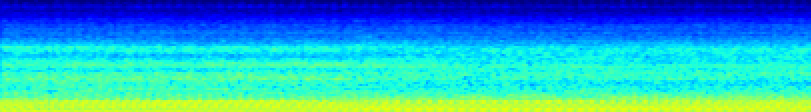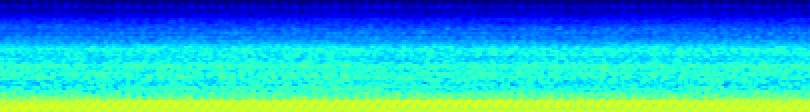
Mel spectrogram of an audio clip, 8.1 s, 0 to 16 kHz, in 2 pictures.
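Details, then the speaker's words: 670cc Predator V-twin in an E-Z-GO TXT golf cart, first fire-up, about two to three minutes into a 10-minute break-in warming to temperature: steady even mid-speed drone at held throttle, fairly quiet, no knocks or misses; runs normally. "sounds good though getting it up to Temp and breaking it in happy it runs everything runs good"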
